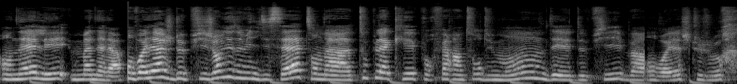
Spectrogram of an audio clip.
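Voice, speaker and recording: Over noticeable background noise, a high-pitched woman talks at a moderate pace with hardly any pauses. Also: ordinary pitch variation. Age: 30s. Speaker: travel vlogger. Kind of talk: casual chat.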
